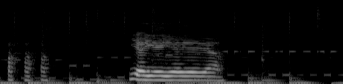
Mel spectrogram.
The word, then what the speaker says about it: ja: j a because the the J is pronounced as ha but it's spelled like ja but but it's pronounced ha yeah yeah yeah yeah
